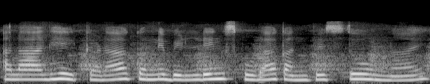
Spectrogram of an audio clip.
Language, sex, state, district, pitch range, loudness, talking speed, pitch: Telugu, female, Andhra Pradesh, Sri Satya Sai, 220-240 Hz, -13 LUFS, 95 wpm, 230 Hz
